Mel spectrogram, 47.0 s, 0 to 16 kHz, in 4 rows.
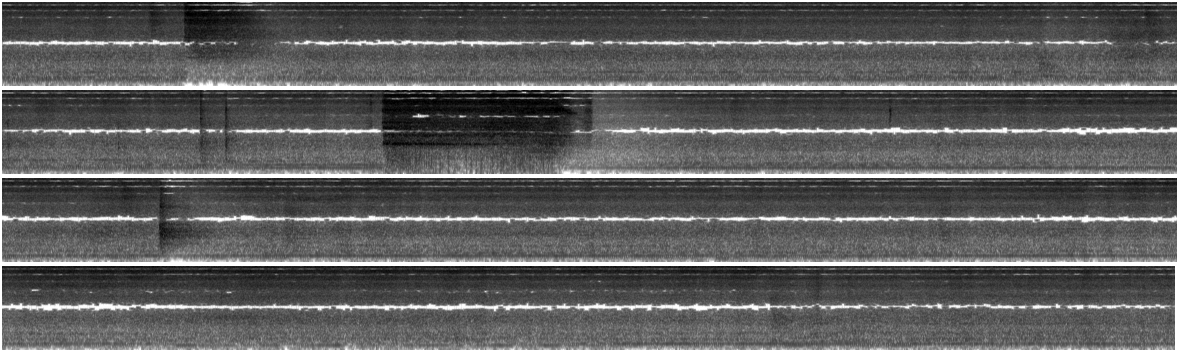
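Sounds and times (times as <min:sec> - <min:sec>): sharp air blast: 0:01.8 - 0:02.7, 0:15.4 - 0:17.8
machine humming: 0:12.0 - 0:18.1
compressed air rushing: 0:15.5 - 0:17.7.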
